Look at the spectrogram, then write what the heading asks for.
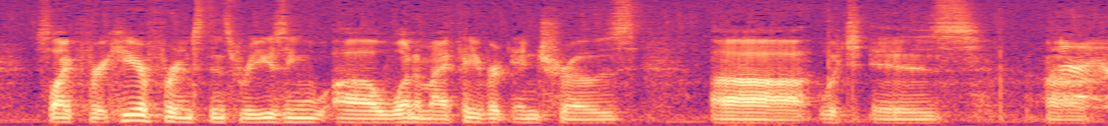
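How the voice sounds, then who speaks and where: There is noticeable background noise behind a man's voice. He speaks at a fairly low pitch with fairly even intonation. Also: moderate pace. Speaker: podcaster and video creator. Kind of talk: tutorial. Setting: bedroom at home. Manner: stutter; hesitant, many fillers.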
